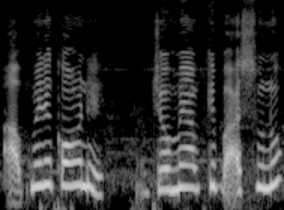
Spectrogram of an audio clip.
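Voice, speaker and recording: A woman reads out a wounded, defiant young bride in an audio story, her high voice pushing back in bitter protest. The tone stays mellow and soft-edged even when she pleads. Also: moderate pace. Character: hurt, defiant young woman resisting her new spouse.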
